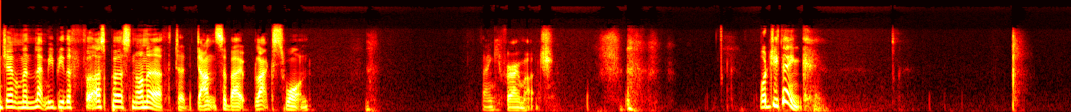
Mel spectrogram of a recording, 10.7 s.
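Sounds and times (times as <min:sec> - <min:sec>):
speech: 0:00.0 - 0:03.8, 0:04.8 - 0:06.6, 0:07.6 - 0:08.3
single hand clap: 0:10.1 - 0:10.4.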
